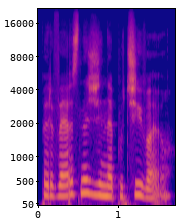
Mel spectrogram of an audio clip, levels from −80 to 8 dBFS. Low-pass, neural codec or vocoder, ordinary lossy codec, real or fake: none; codec, 44.1 kHz, 7.8 kbps, DAC; none; fake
